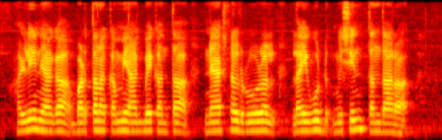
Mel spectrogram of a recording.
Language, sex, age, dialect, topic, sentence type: Kannada, male, 18-24, Northeastern, banking, statement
